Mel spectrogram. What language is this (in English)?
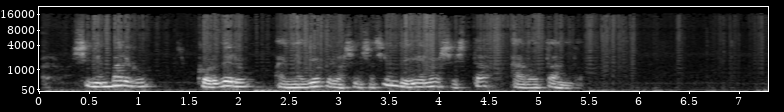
Spanish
